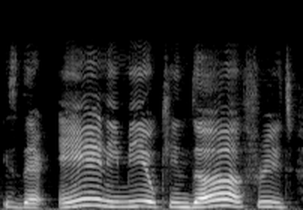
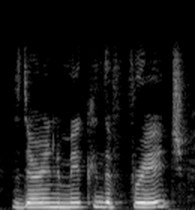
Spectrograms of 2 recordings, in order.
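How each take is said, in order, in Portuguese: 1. As palavras 'in the' recebem ênfase forte. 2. As palavras 'in the' são leves e não acentuadas. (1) "Fica fora, não combina. Você dá importância a essas palavras" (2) "esse in the, in the fica bem sutil na hora de você falar"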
